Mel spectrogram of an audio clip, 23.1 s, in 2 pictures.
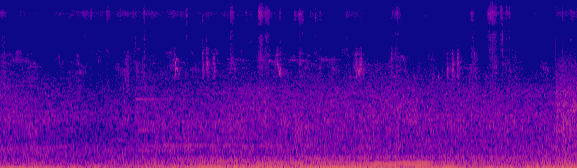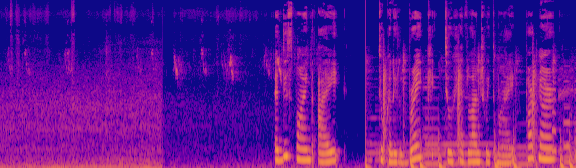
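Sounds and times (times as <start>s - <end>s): small birds chirping: 0.0s - 18.4s.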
